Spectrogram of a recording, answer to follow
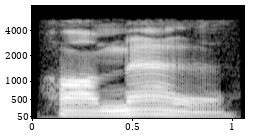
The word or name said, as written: Homel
